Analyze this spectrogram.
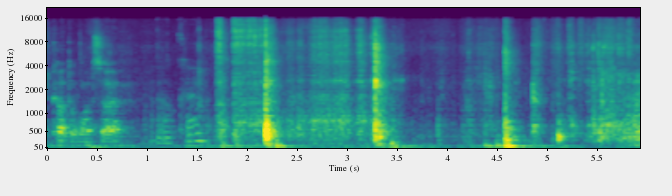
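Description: A knife slices through packing tape.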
